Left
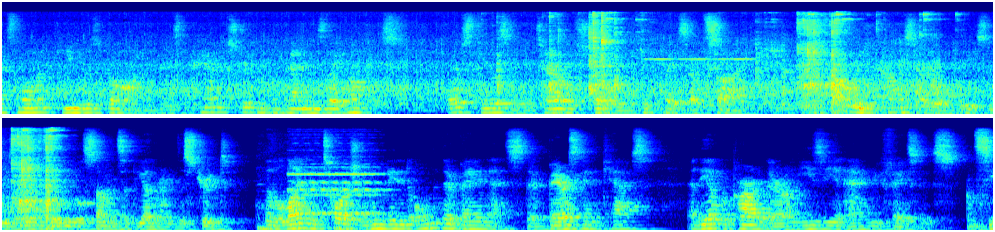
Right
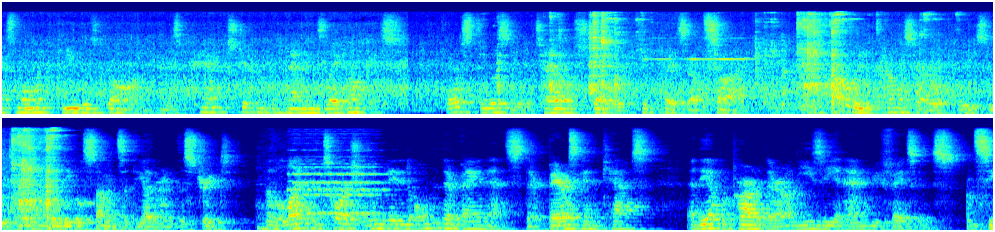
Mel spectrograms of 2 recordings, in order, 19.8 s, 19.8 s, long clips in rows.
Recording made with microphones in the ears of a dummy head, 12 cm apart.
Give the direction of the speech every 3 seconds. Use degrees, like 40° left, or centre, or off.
30° right, 30° right, 30° right, 10° right, 10° left, 20° right, 30° right.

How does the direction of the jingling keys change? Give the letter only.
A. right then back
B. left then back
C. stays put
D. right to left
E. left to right
A.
